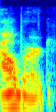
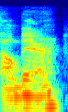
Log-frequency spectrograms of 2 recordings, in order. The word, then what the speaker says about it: Albert: More notably, this little nugget named Albert, spelled like Albert, but is they're French, so it's Albert.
